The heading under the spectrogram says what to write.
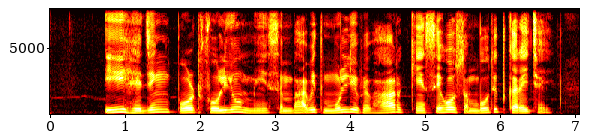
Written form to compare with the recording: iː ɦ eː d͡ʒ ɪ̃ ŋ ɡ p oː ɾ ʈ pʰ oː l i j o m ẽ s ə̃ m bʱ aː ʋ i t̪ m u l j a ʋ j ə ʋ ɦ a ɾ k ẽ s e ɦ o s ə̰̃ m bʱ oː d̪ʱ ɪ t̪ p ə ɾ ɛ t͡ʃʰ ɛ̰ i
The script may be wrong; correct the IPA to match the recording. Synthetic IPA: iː ɦ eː d͡ʒ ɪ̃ ŋ ɡ p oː ɾ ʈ pʰ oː l i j o m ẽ s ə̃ m bʱ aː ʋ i t̪ m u l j ə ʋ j ə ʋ ɦ a ɾ k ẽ s e ɦ o s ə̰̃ m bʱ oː d̪ʱ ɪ t̪ k ə ɾ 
